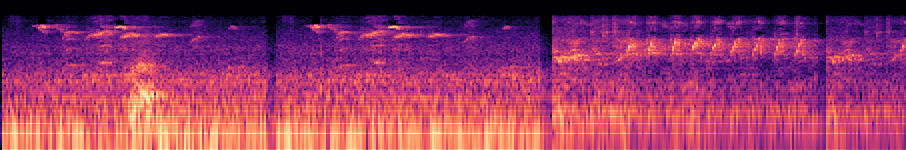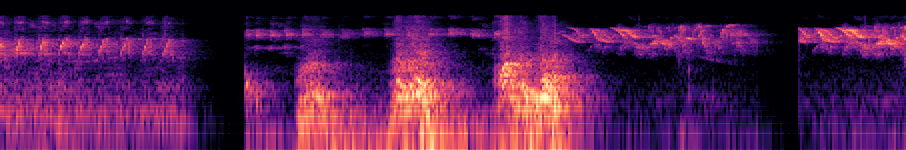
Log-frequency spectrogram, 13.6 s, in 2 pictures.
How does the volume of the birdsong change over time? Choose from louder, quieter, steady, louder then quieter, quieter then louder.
quieter then louder.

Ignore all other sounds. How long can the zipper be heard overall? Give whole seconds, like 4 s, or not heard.
3 s.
